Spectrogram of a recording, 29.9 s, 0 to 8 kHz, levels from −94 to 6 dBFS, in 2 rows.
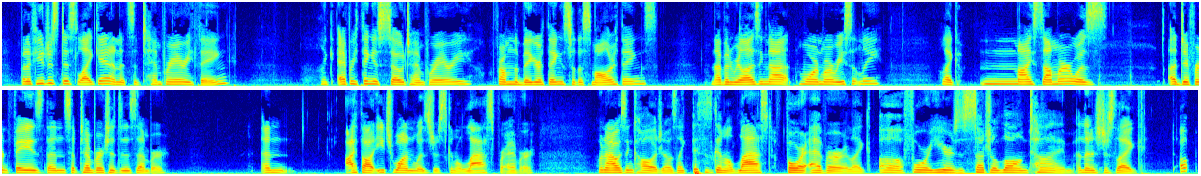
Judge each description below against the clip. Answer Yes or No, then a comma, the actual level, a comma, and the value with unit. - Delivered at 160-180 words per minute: Yes, average, 165 wpm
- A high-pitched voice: Yes, high, 205 Hz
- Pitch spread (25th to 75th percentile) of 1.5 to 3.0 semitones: Yes, narrow, 2.6 semitones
